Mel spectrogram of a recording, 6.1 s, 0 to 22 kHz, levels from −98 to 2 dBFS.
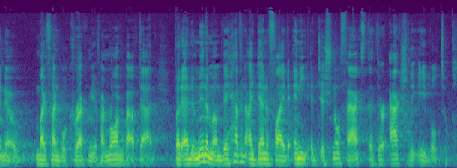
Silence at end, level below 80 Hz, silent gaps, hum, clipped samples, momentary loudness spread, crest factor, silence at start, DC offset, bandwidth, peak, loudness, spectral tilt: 0 s; -64 dBFS; none; none; under 0.1%; 11 LU; 14 dB; 0 s; under 0.1%; 17.5 kHz; -6 dBFS; -21 LUFS; -6 dB/octave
